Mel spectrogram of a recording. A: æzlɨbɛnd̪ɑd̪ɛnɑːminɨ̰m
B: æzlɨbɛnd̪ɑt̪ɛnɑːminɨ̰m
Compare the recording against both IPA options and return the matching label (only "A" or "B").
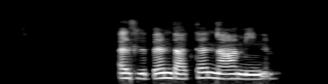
B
